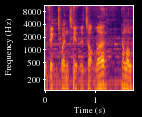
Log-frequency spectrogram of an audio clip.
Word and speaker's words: VIC: I do believe that the pronunciation of Vic sounds like thick apparently and I think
